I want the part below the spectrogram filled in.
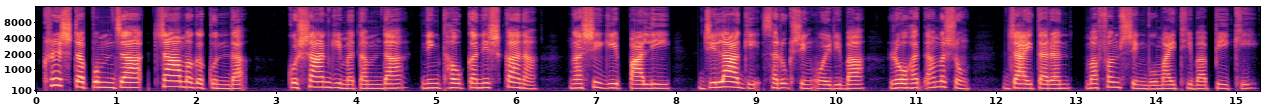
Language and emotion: Manipuri, neutral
